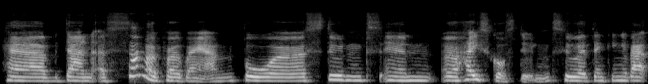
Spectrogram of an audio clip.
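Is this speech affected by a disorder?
Yes: hearing loss with cochlear implant; cochlear implant left ear.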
